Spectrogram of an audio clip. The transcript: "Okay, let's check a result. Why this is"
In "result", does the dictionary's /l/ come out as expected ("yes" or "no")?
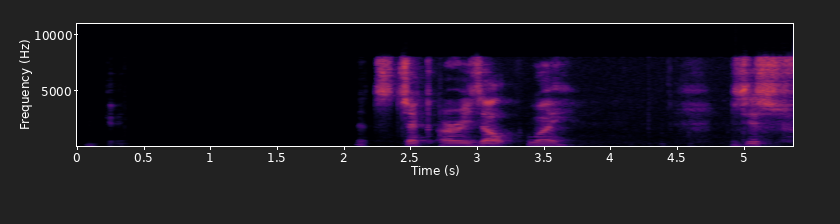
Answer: yes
